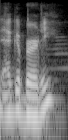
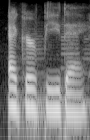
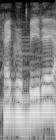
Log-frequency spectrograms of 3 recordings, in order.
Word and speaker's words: Egurbide: We're here with Egerberti. I pronounced that correctly? Egerbide. Egerbide.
